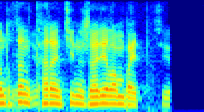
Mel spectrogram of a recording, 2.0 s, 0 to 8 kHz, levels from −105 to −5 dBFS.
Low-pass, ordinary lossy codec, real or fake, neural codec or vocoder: none; none; real; none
